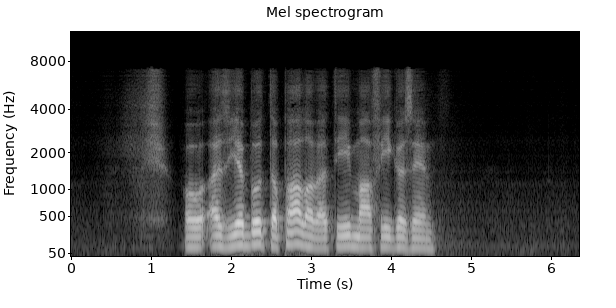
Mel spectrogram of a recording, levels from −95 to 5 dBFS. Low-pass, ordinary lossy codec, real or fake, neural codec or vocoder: 7.2 kHz; MP3, 48 kbps; fake; codec, 16 kHz, 0.2 kbps, FocalCodec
